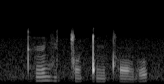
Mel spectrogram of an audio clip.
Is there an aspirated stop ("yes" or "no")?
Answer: yes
